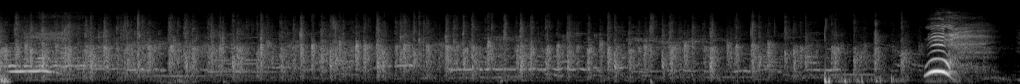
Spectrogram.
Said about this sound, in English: Praise God. Oh, let's clap our hands unto the Lord today.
